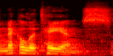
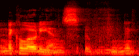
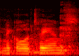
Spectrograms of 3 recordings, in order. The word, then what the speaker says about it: Nicolaitans: So they talked about the Nicolaitans or the Nickelodeons. Is that the right way to say that? Nicolaitans? Something like that. It's not Nickelodeons. That would be the wrong way to say it.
